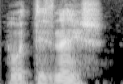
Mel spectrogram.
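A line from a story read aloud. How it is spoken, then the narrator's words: Quiet and calm. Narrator (Russian): продолжала богомолка уже тихо и спокойно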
